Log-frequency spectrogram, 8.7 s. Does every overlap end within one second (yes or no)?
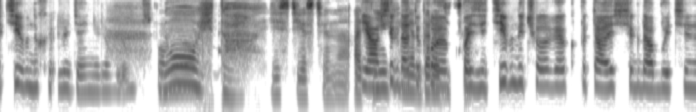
no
